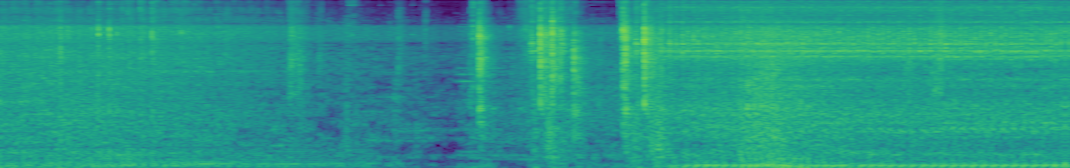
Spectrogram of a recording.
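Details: Yamaha Mio J scooter that stuttered and stalled while riding, now idling steadily, briefly quiet with a few clicks, then firing straight up and idling evenly after refitting the loose spark plug cap.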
